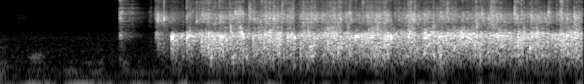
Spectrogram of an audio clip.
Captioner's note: applauding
